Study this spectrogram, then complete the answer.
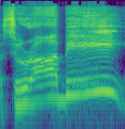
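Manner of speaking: drawn out, rising high, playful film call; Lion King call. Retold or imitated. Host playing on the guest's name, drawn-out Lion King call. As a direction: stretch it out and swoop up high like a Lion King cry. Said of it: "from, from Lion King".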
